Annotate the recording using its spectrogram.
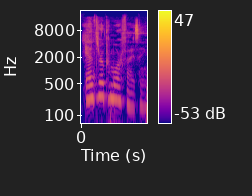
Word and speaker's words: Anthropomorphizing: Anthropomorphizing.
